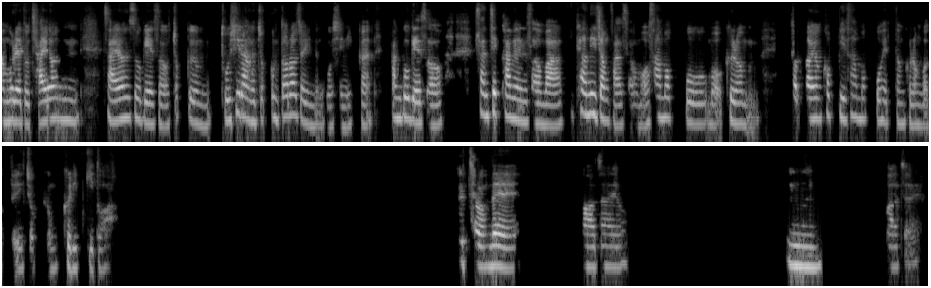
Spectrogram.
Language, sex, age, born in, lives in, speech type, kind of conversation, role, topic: Korean, female, 30-34, South Korea, United States, conversation, unstructured, none, 우리 동네에서 가장 좋아하는 장소는 어디인가요?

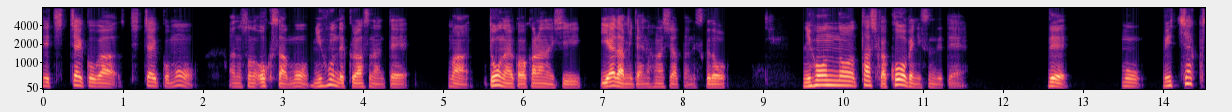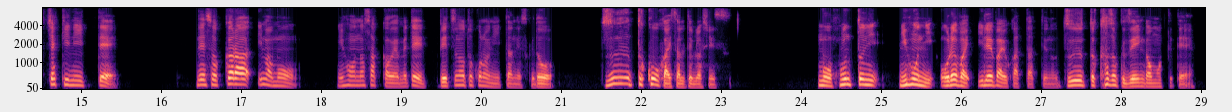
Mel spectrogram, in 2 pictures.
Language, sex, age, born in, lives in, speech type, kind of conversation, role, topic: Japanese, male, 20-24, Japan, Japan, conversation, unstructured, none, ボーナスが出たら、どのように使いたいですか？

